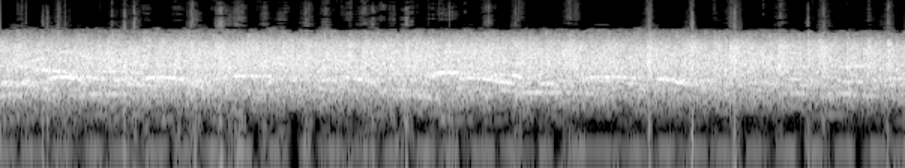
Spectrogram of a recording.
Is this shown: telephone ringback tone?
no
